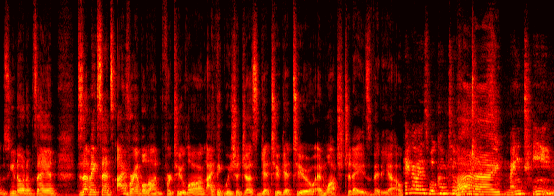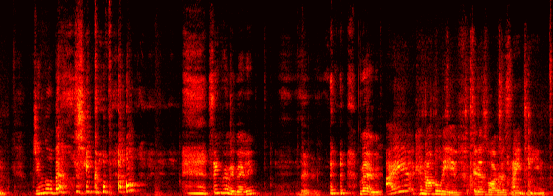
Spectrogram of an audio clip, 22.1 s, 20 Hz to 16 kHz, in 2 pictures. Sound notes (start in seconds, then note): 12.5 laughs; 17.0 laughs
